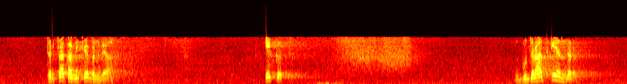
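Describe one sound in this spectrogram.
A man chants in a raised voice.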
